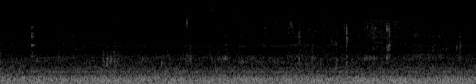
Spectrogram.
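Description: Two people chewing mouthfuls of cheesesteak and hoagie, with short scattered wet mouth clicks over a steady low hum inside a car.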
